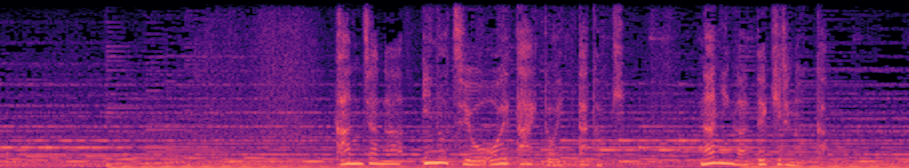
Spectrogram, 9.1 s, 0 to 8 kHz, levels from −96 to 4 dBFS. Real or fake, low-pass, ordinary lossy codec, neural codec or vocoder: real; none; none; none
